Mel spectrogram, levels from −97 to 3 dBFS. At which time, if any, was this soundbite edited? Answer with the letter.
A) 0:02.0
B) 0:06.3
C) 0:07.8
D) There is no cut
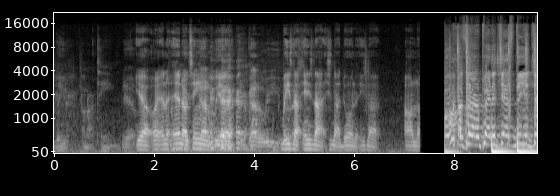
C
